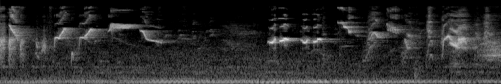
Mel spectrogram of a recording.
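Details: Oriental magpie-robin kept as a pet, singing while fanning its tail: scattered high stepped whistles, a short rapid trill midway, then sharp squeaky notes, over a soft low background drone.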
